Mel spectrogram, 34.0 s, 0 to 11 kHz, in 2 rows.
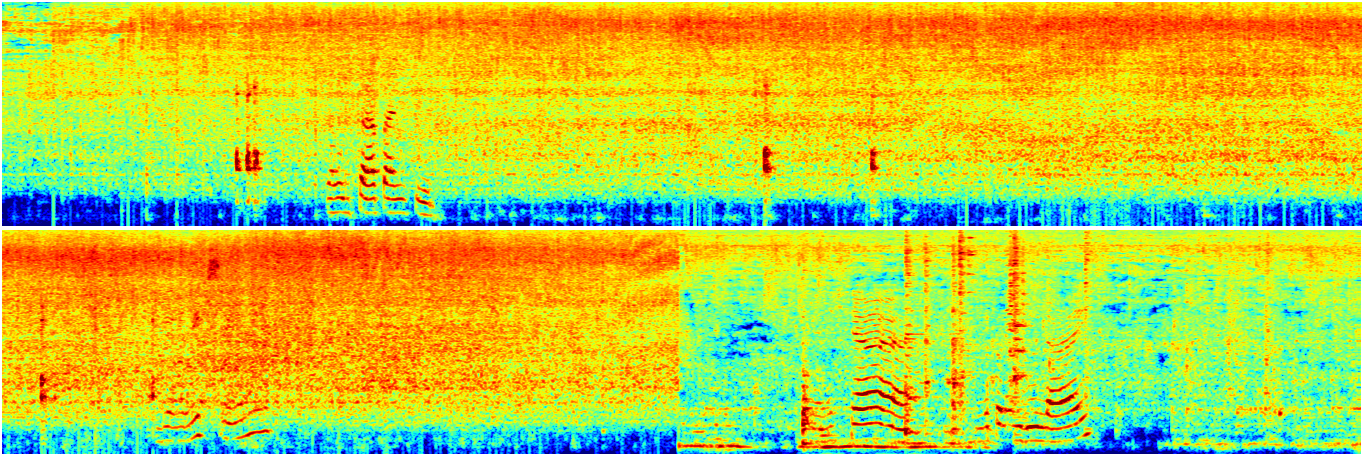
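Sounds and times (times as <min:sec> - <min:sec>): vegetables sizzling in a wok: 0:00.0 - 0:33.9
low hum: 0:25.5 - 0:29.4.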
